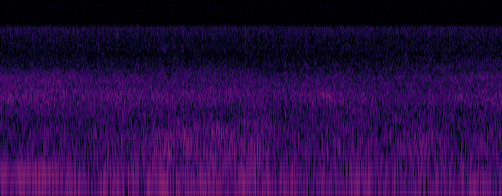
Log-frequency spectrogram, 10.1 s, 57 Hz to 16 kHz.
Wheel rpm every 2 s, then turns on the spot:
0, 0, 0, 0, 0.
none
